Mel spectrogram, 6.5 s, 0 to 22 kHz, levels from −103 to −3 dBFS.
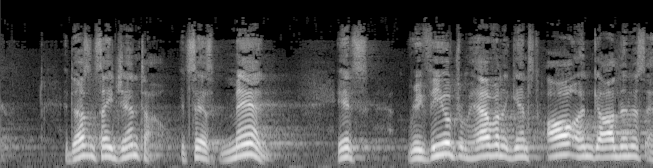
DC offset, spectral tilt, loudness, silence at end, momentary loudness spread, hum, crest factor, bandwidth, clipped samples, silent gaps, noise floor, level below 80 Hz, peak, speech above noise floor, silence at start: under 0.1%; -5.5 dB/octave; -18 LUFS; 0 s; 16 LU; none; 18 dB; 13 kHz; under 0.1%; none; -52 dBFS; -64 dBFS; -2 dBFS; 34 dB; 0.65 s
